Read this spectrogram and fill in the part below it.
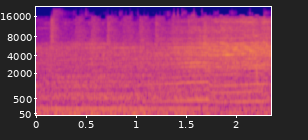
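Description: An HPI RS4 nitro RC car engine buzzes steadily at a high pitch, with its tone sliding as the revs shift. The sound is fairly faint and no one speaks.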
